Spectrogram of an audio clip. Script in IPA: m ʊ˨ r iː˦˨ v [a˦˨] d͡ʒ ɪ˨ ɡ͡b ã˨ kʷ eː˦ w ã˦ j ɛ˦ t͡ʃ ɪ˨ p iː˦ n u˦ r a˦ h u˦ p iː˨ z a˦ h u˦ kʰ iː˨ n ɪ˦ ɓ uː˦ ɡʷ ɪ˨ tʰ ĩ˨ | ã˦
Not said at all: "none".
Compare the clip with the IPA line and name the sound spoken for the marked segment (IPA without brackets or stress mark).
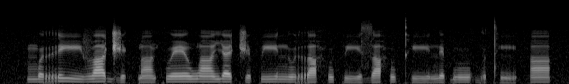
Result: a˦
